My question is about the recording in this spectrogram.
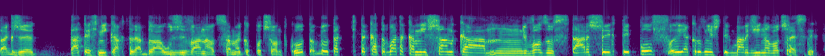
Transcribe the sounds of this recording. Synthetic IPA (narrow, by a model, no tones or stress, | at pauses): t̪aɡʐɛ | t̪at̪ɛxɲikakt̪uɾabɘwauʐɘvanaɔt̪samɛɡɔpɔt͡ʂɔnt̪kut̪ɔbɘwt̪akʲi̥t̪akat̪ɔbɘwat̪akamʲjɛʂaŋka | vɔzufst̪aɾʂɘxt̪ɘpufjakɾuvɲɛʂt̪ɘɣbaɾd͡ʑejnɔvɔt͡ʂɛsnɘ̰x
